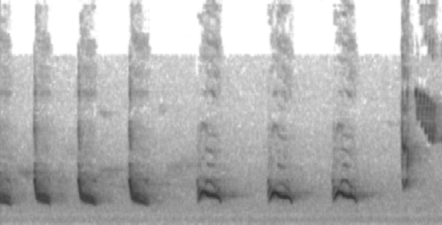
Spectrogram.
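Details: Song thrush singing in sunshine along a hiking trail in the Ossau valley, Pyrenees, France: a short sharp phrase repeated three times, then a clearer whistled, slightly down-slurred phrase also given three times, ending with a high thin note.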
